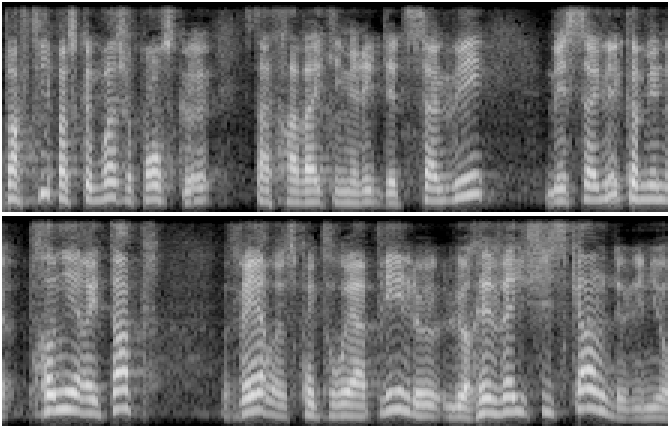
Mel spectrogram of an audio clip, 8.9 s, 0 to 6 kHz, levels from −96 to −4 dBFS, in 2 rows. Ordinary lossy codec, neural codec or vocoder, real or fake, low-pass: none; codec, 16 kHz, 1.1 kbps, Voila-Tokenizer; fake; 5.4 kHz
